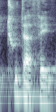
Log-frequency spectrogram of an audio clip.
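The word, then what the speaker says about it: tout à fait: well this is because the next letter after the t is a vowel and that creates the liaison between the t and the a and therefore to make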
